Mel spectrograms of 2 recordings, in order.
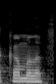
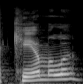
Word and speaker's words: Kamala: tem que fazer agora pra não atrapalhar a Kamala.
